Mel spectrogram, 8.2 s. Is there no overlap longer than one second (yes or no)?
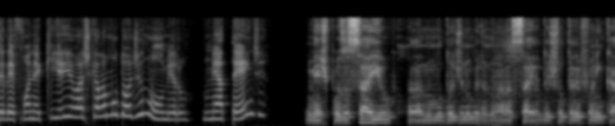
yes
